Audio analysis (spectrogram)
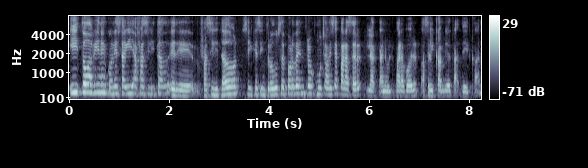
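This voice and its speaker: Lively intonation at a fairly quick pace. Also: woman, fairly high pitch for a woman. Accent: Argentine. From Argentina. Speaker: respiratory physiotherapist. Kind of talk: lecture. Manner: halting, many self-corrections.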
